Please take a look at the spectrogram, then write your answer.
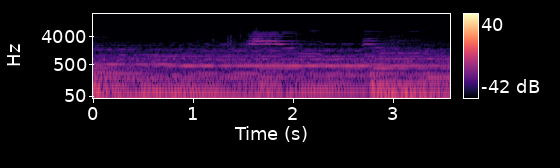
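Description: A cat meowing inside a video game, a couple of drawn-out, moderately faint meows rising over a steady background hum and game ambience, with no talking.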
